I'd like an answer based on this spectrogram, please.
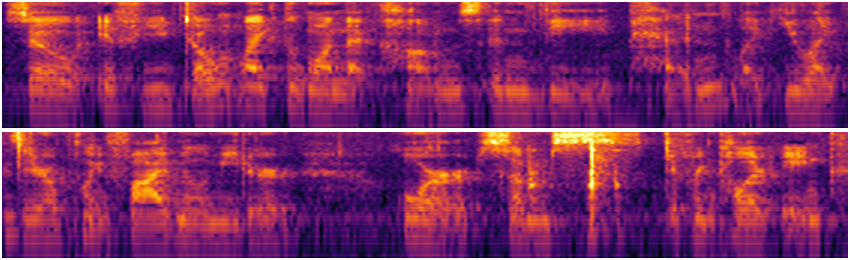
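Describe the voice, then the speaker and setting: Her voice is very deep and low, and she is a woman speaking in a monotone, flat way. Noticeable background noise runs underneath. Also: moderate pace. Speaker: student. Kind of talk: casual product review to camera.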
